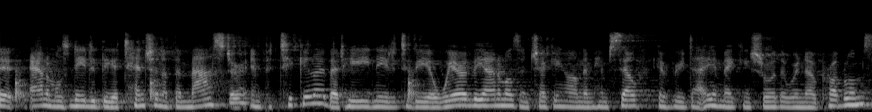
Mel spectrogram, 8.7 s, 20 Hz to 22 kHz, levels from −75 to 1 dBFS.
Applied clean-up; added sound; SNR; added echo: none; Tap; 10 dB; reverberation time 2.5 s.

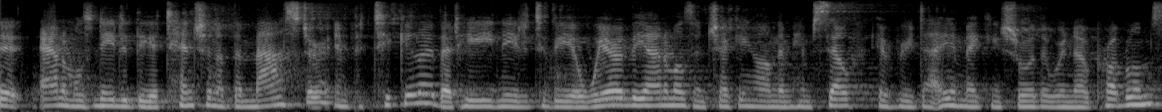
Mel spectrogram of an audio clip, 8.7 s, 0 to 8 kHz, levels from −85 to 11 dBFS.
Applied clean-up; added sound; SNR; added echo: neural separator model SepFormer DNS4.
